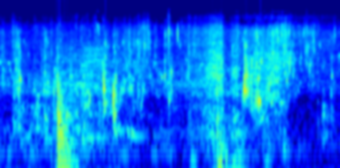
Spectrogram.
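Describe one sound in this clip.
A paddle splashes in water.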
